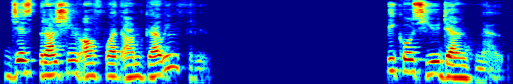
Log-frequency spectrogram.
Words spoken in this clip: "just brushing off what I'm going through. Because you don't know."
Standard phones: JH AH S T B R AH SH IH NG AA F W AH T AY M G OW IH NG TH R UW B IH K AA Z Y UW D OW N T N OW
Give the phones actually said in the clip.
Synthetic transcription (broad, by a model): JH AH S T B R AH SH IH NG AA F W AH T AY M G OW IH NG TH R UW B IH K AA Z Y UW D OW N T N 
